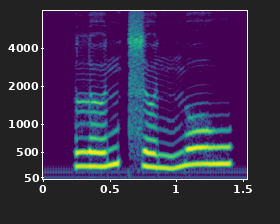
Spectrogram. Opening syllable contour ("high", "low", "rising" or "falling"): rising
